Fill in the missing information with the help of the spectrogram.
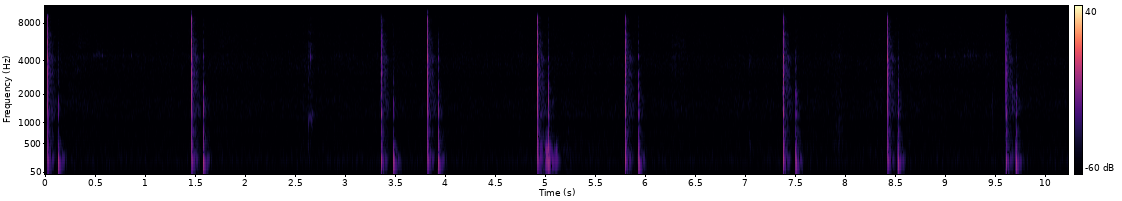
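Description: Computer mouse clicking: single sharp clicks roughly every one to one and a half seconds, over a faint room hum.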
